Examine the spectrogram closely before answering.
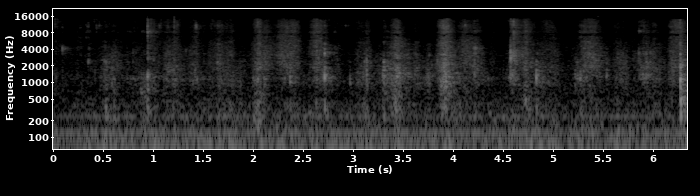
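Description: Faint, irregular rustling and crinkling of a paper napkin as hands are wiped with it.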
